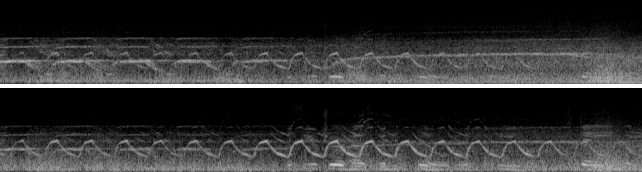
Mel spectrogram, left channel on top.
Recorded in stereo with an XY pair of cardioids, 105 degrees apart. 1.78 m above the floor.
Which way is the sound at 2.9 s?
50° right.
